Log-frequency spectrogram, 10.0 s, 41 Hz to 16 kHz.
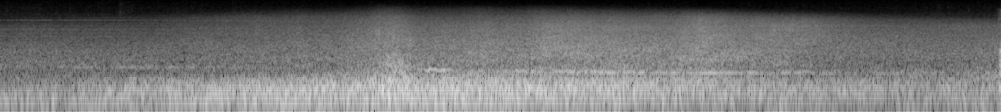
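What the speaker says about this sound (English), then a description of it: "Arriving from Mumbai, KLM flight 878, Airbus A330 300." A KLM Airbus A330-300 arriving at Schiphol in crosswind conditions passes as a distant, broad rumble that swells to a peak midway and then fades, with wind noise throughout.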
